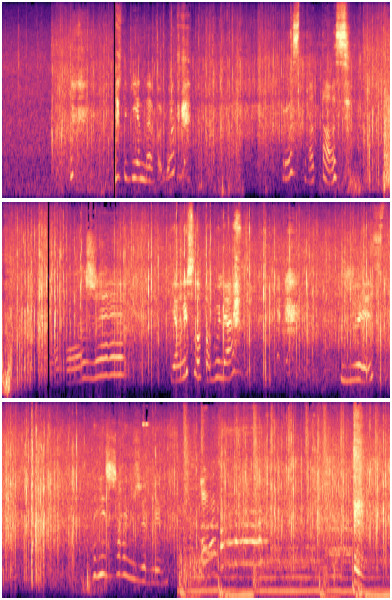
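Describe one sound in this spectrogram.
Rain patters on an umbrella.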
